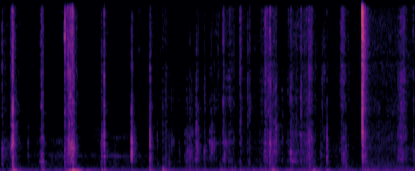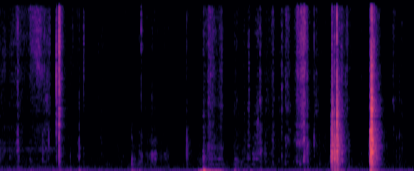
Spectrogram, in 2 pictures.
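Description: Pokémon trading cards being handled: scattered light clicks and rustles as cards are shuffled and set down, a soft thump about six seconds in, and two sharper card snaps near the end.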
